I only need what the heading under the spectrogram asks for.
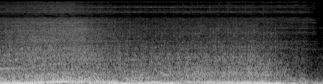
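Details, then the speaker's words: Marine flathead in a 1956 Century Restorer boat, first run after years sitting in a field, fuel from a jerry can, hose cooling hooked up: deep even exhaust rumble with a brief rev dying away cleanly, no knocks or misfires; normal running. "that's about all we're going to let it run for we have it hooked up cooling but uh it seems to be running pretty good we don't seem to have any major issues with it"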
